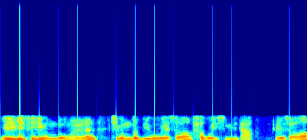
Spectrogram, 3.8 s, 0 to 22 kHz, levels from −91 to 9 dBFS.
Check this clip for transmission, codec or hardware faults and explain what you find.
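Two faults are present: a heavily compressed mobile codec across the whole clip, and regular dropouts through most of it.

The AMR narrowband mobile codec runs throughout. Speech is squeezed into a vocal-tract model with very few pulses per frame, and the heavy damage points to one of its lowest bitrate modes, around 5 kbps. This makes the speech buzzy and synthetic. On a spectrogram, energy stops sharply at 3.8 kHz, with blank space above.

Periodic USB or driver dropouts recur every 0.24 s, from 0.24 s to 3.61 s, about fifteen in all. Each time, a stalled bus or driver skips about 10 ms of audio, heard as evenly spaced ticks while sound is present. The waveform shows regular discontinuities, and the spectrogram shows vertical lines.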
